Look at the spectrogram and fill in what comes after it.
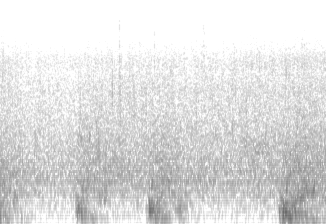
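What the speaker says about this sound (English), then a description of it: "The rain is soothing." Steady rain falling in the Minecraft video game, a continuous soft hiss of drops with a few slightly louder patters every second or so, close and even, with no voices.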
